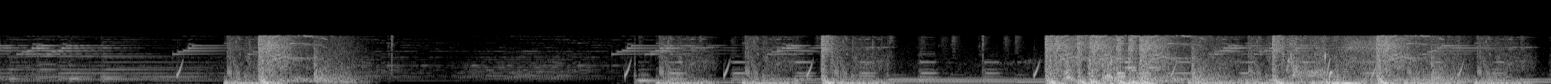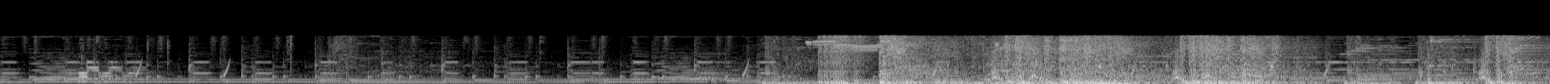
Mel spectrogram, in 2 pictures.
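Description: No faults can be heard in the audio, which has the narrowband character of a telephone-grade call path, with nothing above 4 kHz, consistent with G.711 A-law coding at 64 kbps.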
